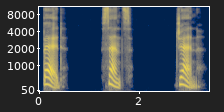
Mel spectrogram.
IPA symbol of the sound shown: ɛ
